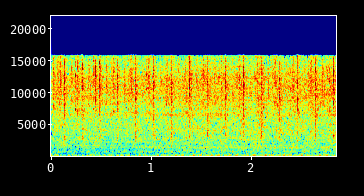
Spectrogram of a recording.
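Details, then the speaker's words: Truck with 6.0 diesel, 183,000 miles, sat for a couple of years, idling on a new battery: steady fast tick about three per second over a heavy idle; owner thinks the AT is frozen and suspects a small exhaust leak underneath. "i'm pretty sure the at um is frozen fully frozen but think a little bit of an exhaust leak down there"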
